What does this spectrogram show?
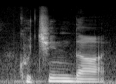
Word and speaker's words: Kochinda: in 2006 with the merger of two towns kochinda and gushikami pronounce kuchinda and gushchang respectively in uchinoguchi there you have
